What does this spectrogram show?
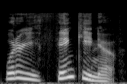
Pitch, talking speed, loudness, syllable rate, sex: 245 Hz, 235 wpm, -16 LUFS, 6.4 syllables/s, female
